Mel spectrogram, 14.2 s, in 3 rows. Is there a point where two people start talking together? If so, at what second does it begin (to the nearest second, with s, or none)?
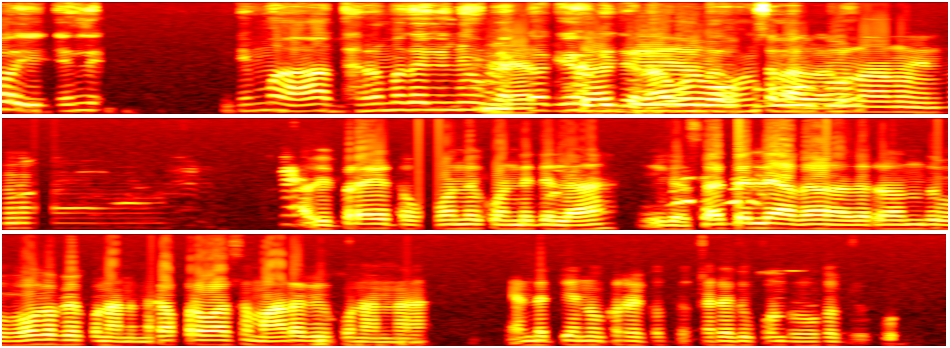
2 s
